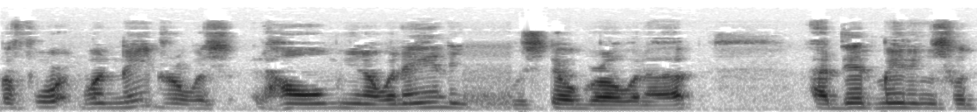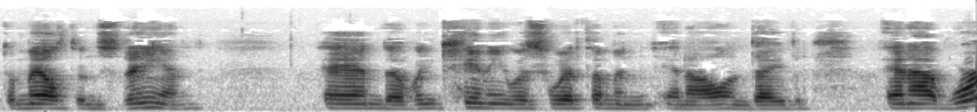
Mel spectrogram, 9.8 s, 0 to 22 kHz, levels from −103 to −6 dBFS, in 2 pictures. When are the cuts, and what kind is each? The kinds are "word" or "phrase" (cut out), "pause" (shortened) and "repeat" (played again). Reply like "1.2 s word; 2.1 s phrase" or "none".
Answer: none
